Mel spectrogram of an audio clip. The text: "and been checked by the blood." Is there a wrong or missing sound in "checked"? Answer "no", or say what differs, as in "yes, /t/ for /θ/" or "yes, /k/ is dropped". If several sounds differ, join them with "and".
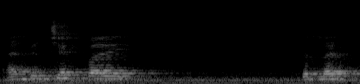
no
